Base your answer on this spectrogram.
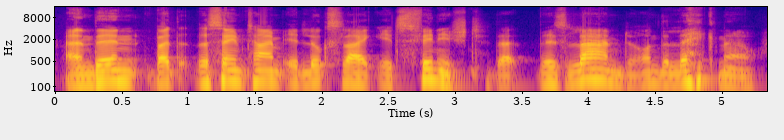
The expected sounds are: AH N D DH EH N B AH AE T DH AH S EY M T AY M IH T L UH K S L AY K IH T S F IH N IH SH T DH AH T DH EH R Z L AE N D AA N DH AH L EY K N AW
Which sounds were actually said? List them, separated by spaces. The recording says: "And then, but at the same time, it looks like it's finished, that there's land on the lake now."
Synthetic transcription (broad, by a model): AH N DH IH N B AH T DH AH S EY M T AY M IH T L UH K S L AY K IH T S F IH N IH SH T DH AH T DH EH R Z L AE N D N DH AH L EY K N AW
